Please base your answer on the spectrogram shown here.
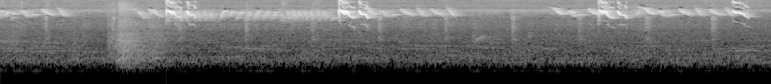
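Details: Oriental white-eye song for daily playback to make untrained white-eyes sing sooner: lively high twittering bursts of rapid slurred notes with sharp emphatic chips, separated by brief quieter gaps and one short broadband knock.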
